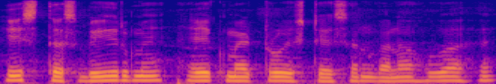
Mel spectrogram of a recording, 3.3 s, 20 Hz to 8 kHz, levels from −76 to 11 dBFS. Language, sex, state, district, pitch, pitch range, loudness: Hindi, male, Uttar Pradesh, Lucknow, 145 Hz, 140-155 Hz, -15 LUFS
